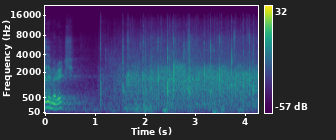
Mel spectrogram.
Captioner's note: applause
